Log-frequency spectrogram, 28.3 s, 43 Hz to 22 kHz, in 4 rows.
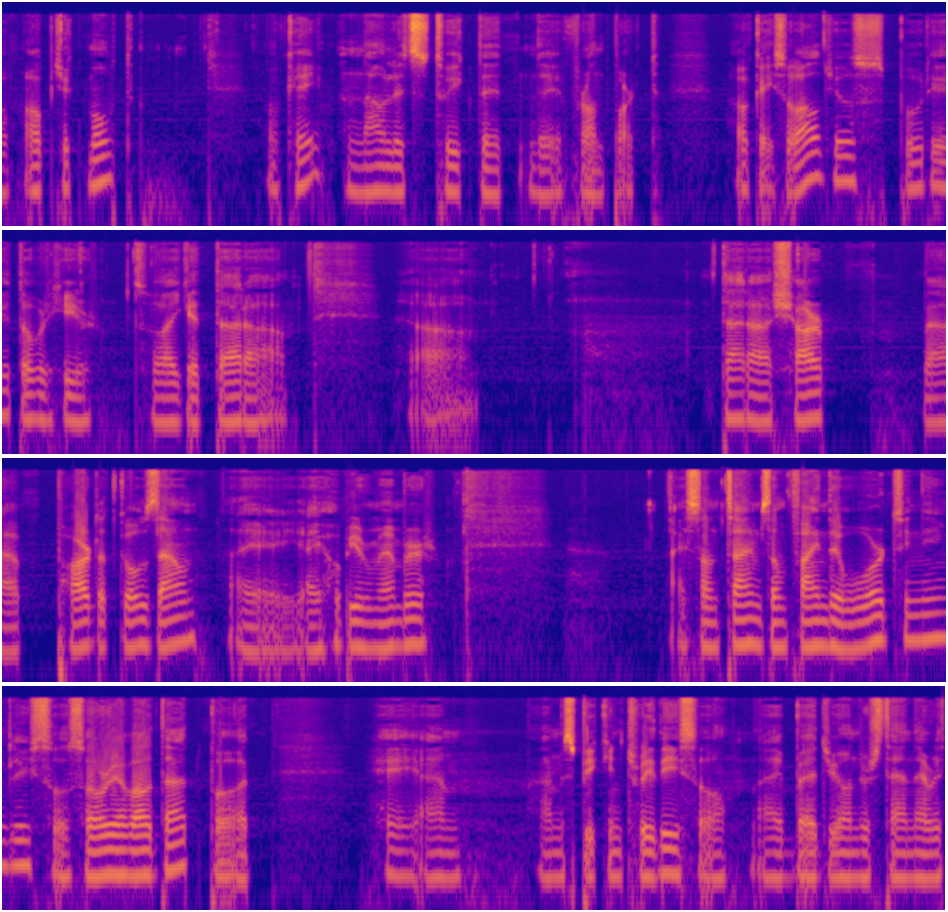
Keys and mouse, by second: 0.1 Tab, 1.6 KP_3, 2.8 g, 6.2-9.9 drag, 9.9-14.3 middle drag, 14.3 KP_3, 16.3-25.1 middle drag, 24.7 Tab, 25.9-27.0 middle drag, 27.0-28.3 right drag.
